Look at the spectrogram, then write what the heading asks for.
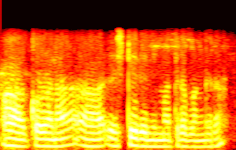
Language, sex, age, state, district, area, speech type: Kannada, male, 18-30, Karnataka, Tumkur, urban, conversation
